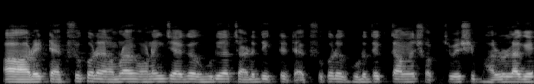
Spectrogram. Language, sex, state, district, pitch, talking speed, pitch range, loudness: Bengali, male, West Bengal, Kolkata, 125 Hz, 200 wpm, 120-130 Hz, -26 LUFS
